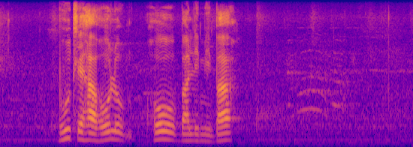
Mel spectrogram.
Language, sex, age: Southern Sotho, male, 24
